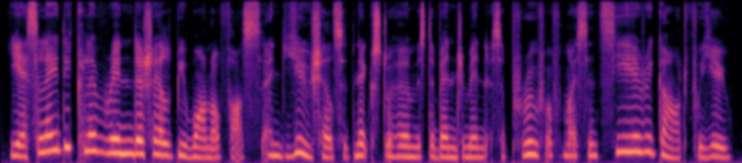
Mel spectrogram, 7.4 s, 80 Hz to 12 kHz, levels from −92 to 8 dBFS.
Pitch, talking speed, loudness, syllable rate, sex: 245 Hz, 210 wpm, -19 LUFS, 4.9 syllables/s, female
